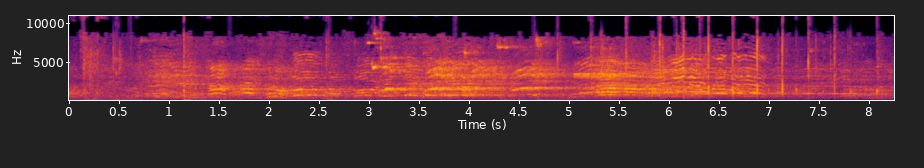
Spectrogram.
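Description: A volleyball rally on a hardwood gym court: sharp knocks of the ball being hit and landing, the loudest about a second in, under players and spectators calling out, echoing in a large gym.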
